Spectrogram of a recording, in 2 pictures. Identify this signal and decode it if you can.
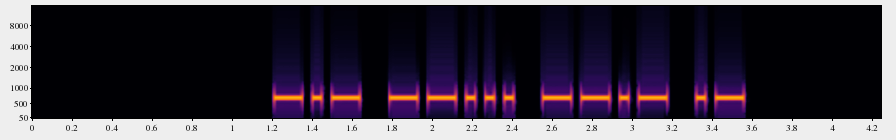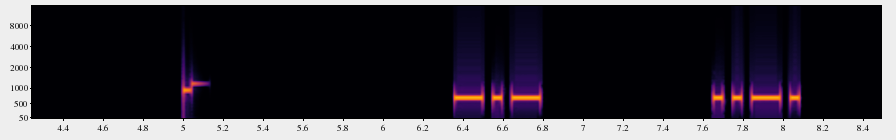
Morse code, heard as a keyed tone, about 25 wpm, spaced as for 17 wpm, 700 Hz. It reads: K7QA KF
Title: USA Call Signs - 6x Character Spacing - 25wpm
